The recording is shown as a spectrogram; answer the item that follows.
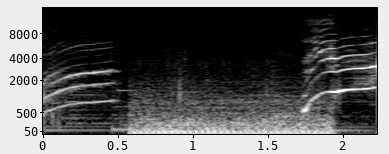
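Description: A cartoon Minion's squeaky voice crying "What?" twice, each cry sliding sharply up in pitch, one at the start and one near the end.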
